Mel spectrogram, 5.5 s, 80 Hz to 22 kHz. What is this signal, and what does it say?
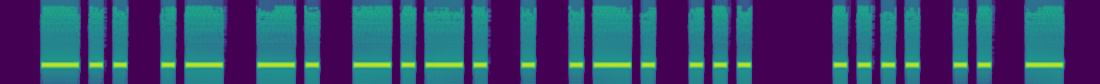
Morse code, heard as a keyed tone, about 20 wpm, 1000 Hz. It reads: DANCERS HIT
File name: 20wpm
